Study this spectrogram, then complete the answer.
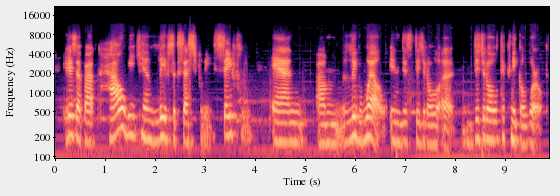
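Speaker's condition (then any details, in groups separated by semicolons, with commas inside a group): No condition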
